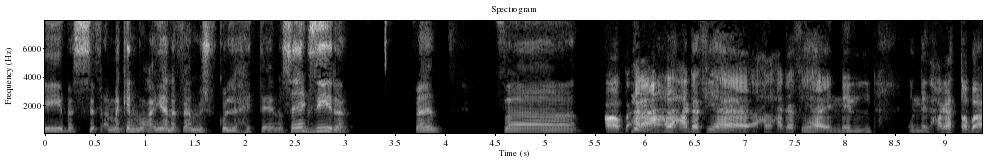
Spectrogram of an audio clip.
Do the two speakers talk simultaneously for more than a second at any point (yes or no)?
no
